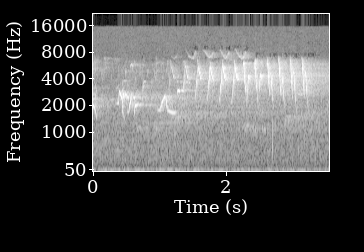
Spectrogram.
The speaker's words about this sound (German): Das ist doch mal ein richtig schönes Vogelkonzert gewesen.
